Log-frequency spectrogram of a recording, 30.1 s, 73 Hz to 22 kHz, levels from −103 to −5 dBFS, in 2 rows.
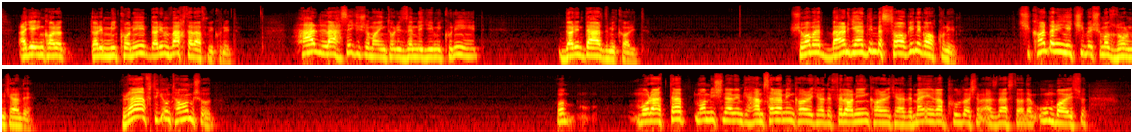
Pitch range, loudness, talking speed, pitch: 130-210 Hz, -30 LUFS, 125 wpm, 175 Hz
